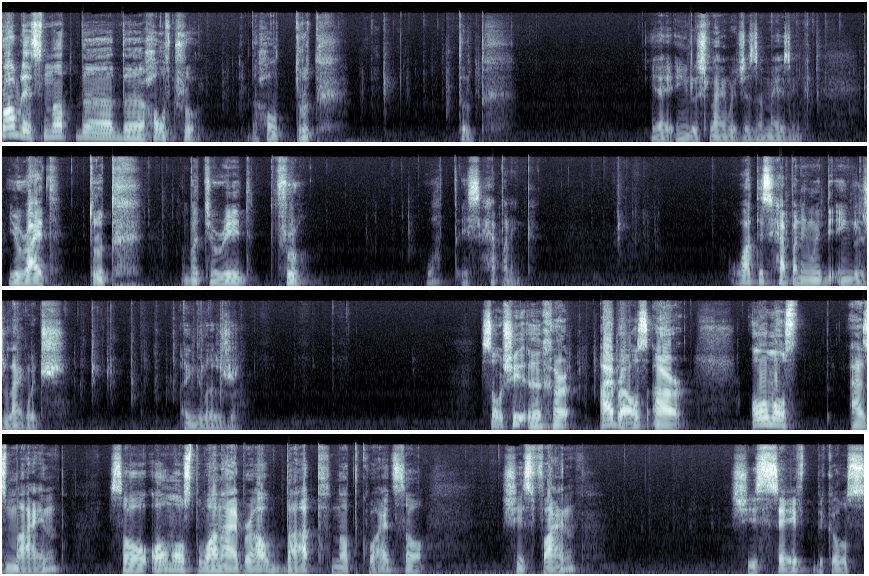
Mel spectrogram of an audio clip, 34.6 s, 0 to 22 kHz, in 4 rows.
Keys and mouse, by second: 0.1 ctrl+alt+middle click, 0.4 alt+middle click, 1.5 click, 2.4 right click, 2.8 right click, 3.5 alt+middle click, 3.8 alt+middle click, 7.8 ctrl+alt+middle click, 8.1 alt+shift+middle click, 10.0 shift+middle click, 10.5-12.2 drag, 12.4 alt+middle click, 13.8 click, 14.7 ctrl+alt+middle click, 15.6 click, 16.4 ctrl+alt+middle click, 16.8 alt+shift+middle click, 17.4 ctrl+alt+middle click, 17.8 shift+middle click, 18.1 ctrl+alt+middle click, 18.9 ctrl+alt+shift+middle click, 19.4 2, 20.0 click, 21.8-25.0 drag, 25.2 click, 25.9 click, 27.1-28.6 drag, 29.1-31.3 drag, 31.5-34.3 drag.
